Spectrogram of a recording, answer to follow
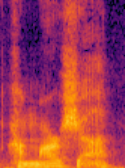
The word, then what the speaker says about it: Hamartia: Here comes Hamartia, pronounced correctly.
